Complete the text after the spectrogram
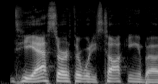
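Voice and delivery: plain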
